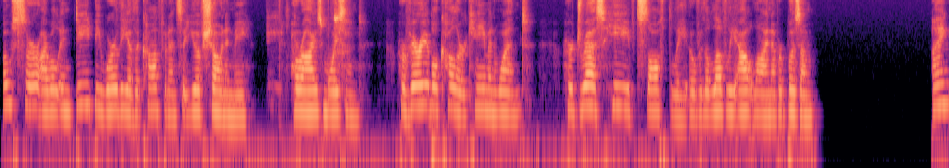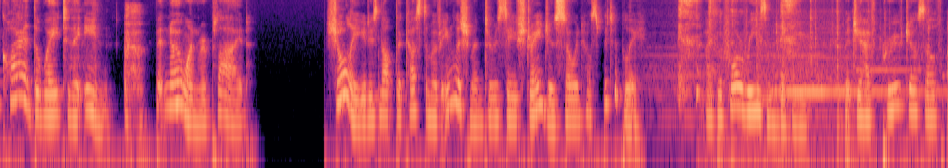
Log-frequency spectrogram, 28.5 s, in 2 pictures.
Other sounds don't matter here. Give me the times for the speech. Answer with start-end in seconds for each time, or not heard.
0.0-12.2, 13.9-18.1, 19.1-23.9, 24.8-28.4.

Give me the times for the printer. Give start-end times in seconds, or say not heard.
23.8-28.4.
